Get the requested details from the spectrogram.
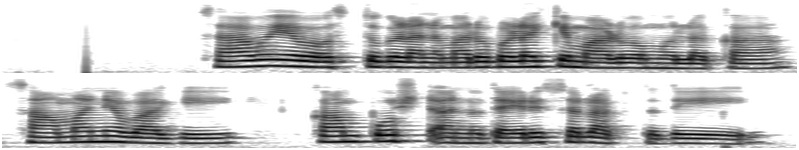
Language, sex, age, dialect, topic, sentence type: Kannada, female, 25-30, Coastal/Dakshin, agriculture, statement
